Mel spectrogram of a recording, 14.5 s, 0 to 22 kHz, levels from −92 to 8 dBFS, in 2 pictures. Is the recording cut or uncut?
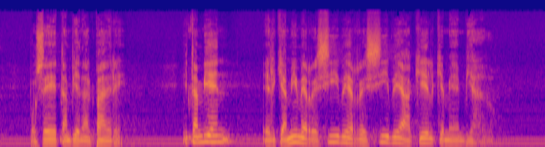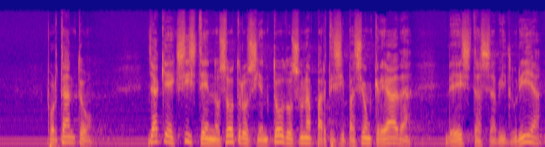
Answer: uncut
